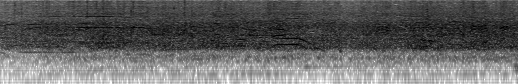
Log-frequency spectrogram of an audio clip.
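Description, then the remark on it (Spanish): A large concert crowd applauds steadily during the intro before the band's vocalist speaks, a dense wash of clapping and cheering with scattered whistles and shouts rising above it, sustained at an even, loud level throughout. “nada más ahí es el, el aplauso, el intro en lo que le están”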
